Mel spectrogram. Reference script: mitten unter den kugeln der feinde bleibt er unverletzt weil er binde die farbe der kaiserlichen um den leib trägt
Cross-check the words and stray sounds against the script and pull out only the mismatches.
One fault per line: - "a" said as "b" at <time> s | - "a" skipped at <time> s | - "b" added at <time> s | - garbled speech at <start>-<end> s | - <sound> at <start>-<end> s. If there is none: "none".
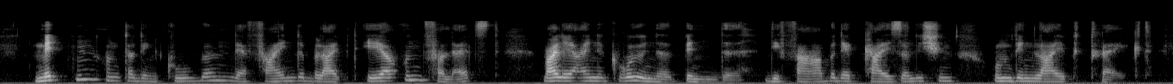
- "eine grüne" added at 5.8 s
